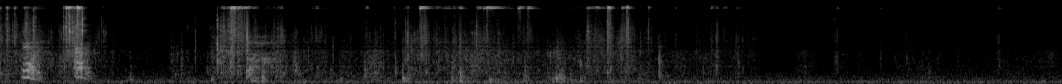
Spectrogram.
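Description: A man grunting and straining as he struggles against his restraints, with rustling and crinkling from the bindings, in several bouts over the first seven seconds or so before it goes faint.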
